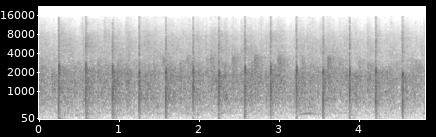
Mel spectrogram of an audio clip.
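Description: A round of applause: a wash of steady clapping with one sharp, evenly paced clap cutting through about three times a second, sustained without pause and with no voices.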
